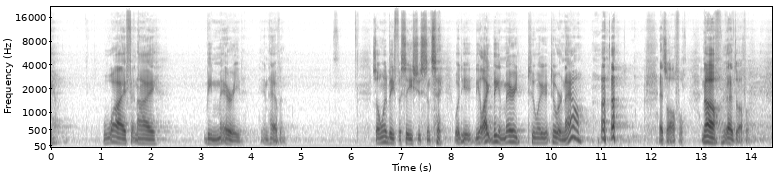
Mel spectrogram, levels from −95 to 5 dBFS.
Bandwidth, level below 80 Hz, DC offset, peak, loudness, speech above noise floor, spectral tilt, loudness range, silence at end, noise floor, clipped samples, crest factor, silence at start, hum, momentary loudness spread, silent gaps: over 20 kHz; -80 dBFS; under 0.1%; -4 dBFS; -30 LUFS; 38 dB; -3.5 dB/octave; 9 LU; 0 s; -69 dBFS; under 0.1%; 28 dB; 0 s; none; 20 LU; none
